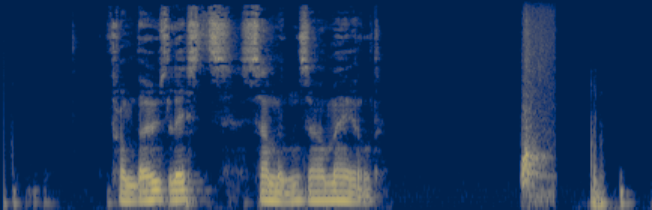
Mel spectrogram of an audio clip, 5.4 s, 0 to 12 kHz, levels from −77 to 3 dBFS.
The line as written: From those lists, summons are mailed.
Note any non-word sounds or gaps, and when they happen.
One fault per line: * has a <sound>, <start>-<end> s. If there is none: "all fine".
* has a whoosh, 4.3-4.6 s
